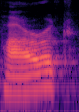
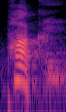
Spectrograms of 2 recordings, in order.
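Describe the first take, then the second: First: The R after the vowel is pronounced. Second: The R after the vowel is dropped.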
